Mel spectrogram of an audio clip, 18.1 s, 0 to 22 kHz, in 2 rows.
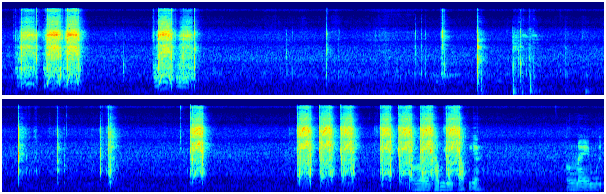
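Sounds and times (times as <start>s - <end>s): cordless drill bursts: 0.2s - 1.3s, 2.3s - 3.0s, 11.8s - 12.2s, 13.4s - 16.0s.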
